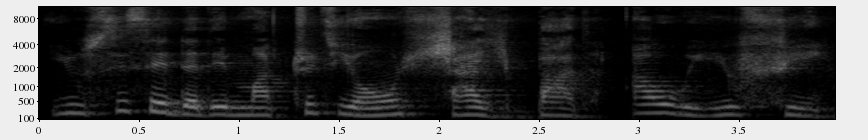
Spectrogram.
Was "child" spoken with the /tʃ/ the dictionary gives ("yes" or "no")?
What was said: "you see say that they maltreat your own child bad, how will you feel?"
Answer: no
